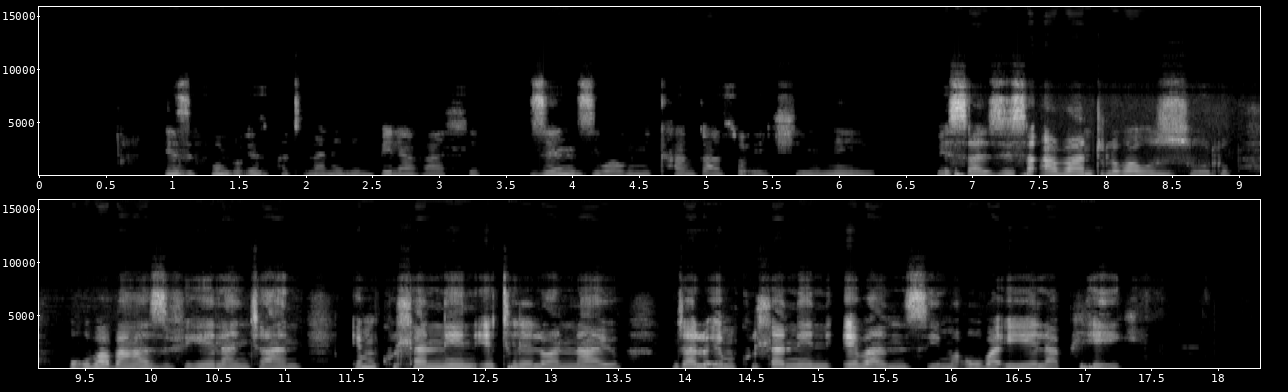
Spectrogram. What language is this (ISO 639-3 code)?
nde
